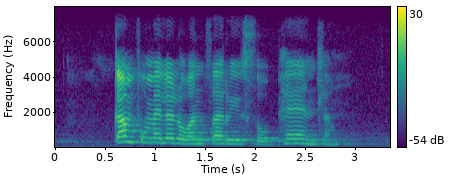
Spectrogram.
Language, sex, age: Tsonga, female, 20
